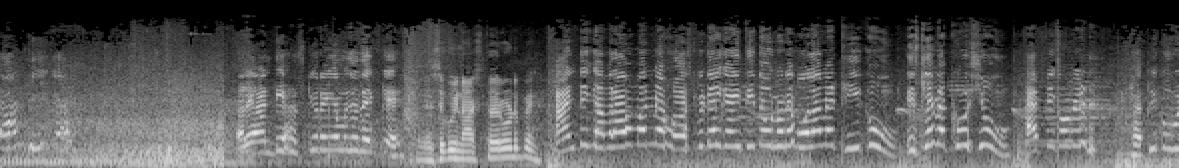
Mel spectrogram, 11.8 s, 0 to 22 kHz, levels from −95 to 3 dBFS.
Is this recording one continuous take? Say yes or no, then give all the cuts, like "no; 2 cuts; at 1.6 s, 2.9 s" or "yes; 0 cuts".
no; 3 cuts; at 2.2 s, 5.5 s, 8.9 s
